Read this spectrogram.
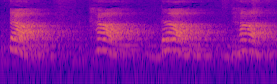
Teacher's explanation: तो ऐसा लगता है कि वो ऐसे कर रही है, टा फिर ठा, है ना। मतलब आपकी जो जीभ है वो स्पर्श कर रही है किसका, मूर्धा का। मूर्धा का स्पर्श नहीं करेगी तो वो आपकी आवाज नहीं आ सकती, है ना। · आपकी जो जीभ है वो पलट पलट के मार रही है एक तरीके से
